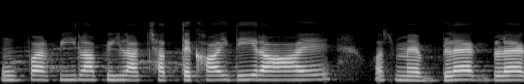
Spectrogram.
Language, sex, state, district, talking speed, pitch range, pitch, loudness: Hindi, female, Uttar Pradesh, Jalaun, 135 wpm, 200-210 Hz, 205 Hz, -16 LUFS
